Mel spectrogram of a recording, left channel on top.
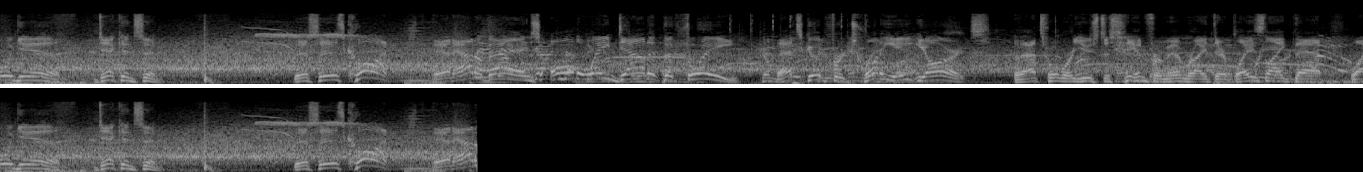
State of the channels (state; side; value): drops out; right; at 4.8 s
